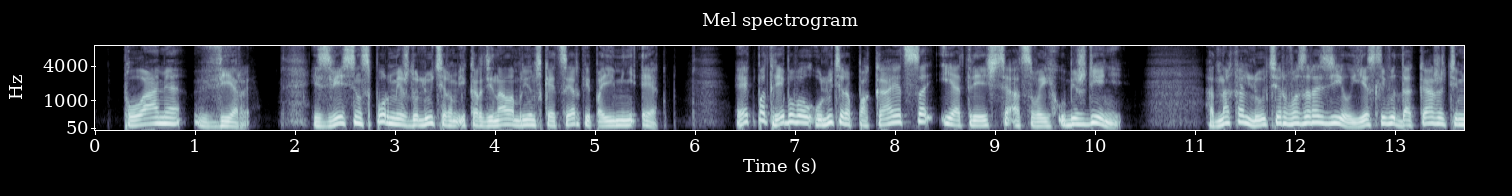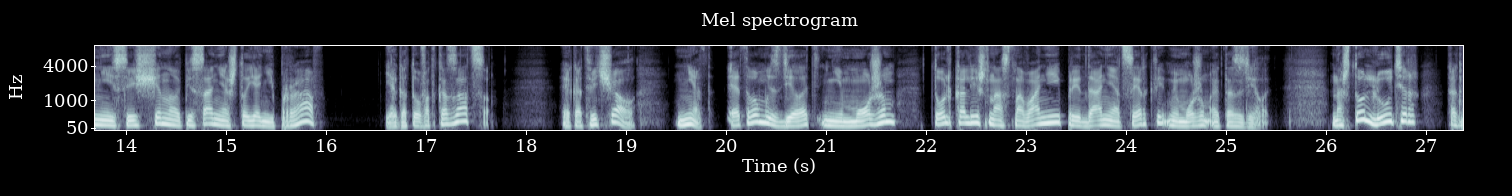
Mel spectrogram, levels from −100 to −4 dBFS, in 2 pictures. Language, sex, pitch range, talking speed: Russian, male, 115-170 Hz, 135 wpm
